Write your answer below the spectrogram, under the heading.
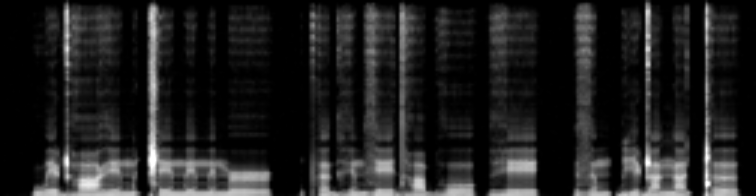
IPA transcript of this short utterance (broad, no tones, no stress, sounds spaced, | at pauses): w e ɖʱ ɑ ɣ e m ə ǁ e m e m e m ə˞ | pʰ ɜ ɡʱ e m z e dʱ ɑ bʱ o | ɦ e | z ə m ɓ i ɖ a ŋ a ǃ ə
